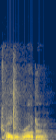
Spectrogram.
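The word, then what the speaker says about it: Kolorado: Explorer col uh Colorado I always get trapped over that I want to think it's it's pronounced differently but it is just like the state Colorado with a K with a K he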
